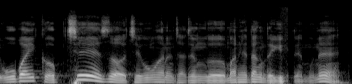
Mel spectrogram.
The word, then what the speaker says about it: 오바이크: 오바이크, OBIK. 이건 발음을 좀 잘해야 될 것 같습니다.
